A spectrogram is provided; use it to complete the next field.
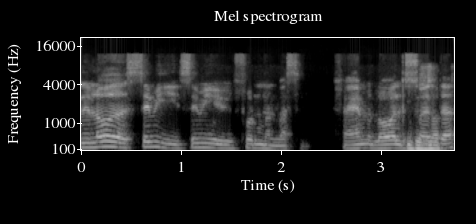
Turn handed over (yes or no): yes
